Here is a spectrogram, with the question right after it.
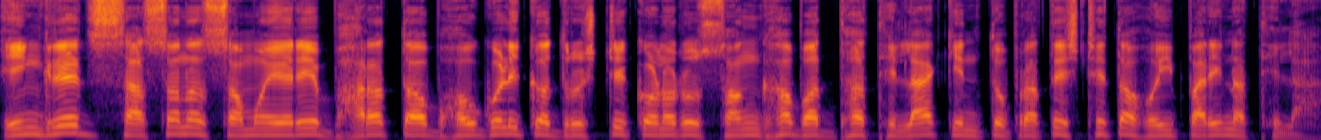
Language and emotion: Odia, neutral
